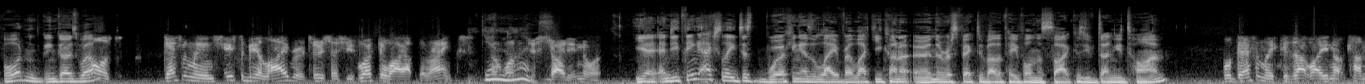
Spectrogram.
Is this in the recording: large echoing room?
no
